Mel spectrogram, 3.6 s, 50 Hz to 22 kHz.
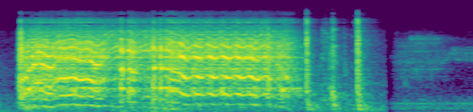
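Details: Dodge W300 or Oshkosh dump truck sitting unused a year, fresh gas added: the engine catches after cranking, runs roughly about two seconds, then sputters and dies. Starts then stalls; fuel suspected not reaching the carburetor, possibly a failed fuel pump.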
